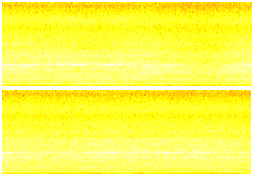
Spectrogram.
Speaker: so this is a much more pleasant sounding motor so this is a better vacuum even though it might not be as powerful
